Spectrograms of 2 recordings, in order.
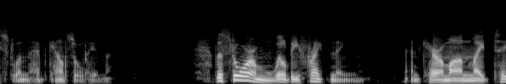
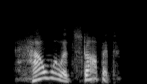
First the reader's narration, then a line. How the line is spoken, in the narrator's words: Tass interrupted eagerly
